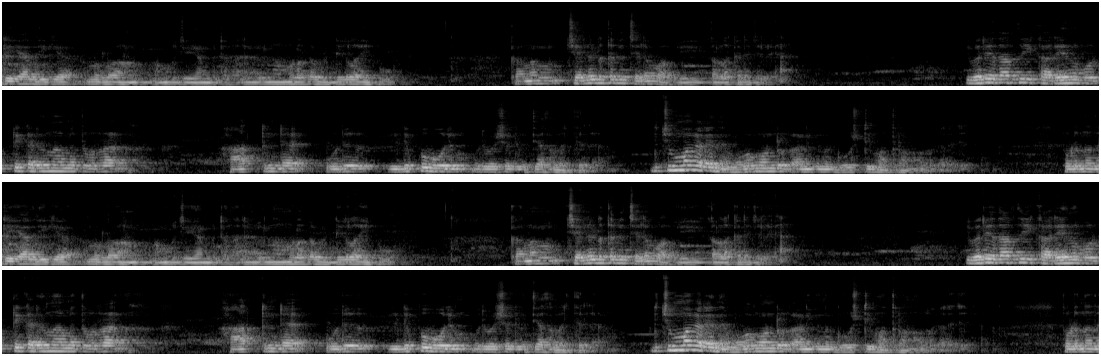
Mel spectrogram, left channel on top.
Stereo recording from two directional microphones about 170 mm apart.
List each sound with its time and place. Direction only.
0.2 s a man's voice: 10° left (ahead or behind)
5.0 s a man's voice: 10° left (ahead or behind)
9.6 s a man's voice: 10° left (ahead or behind)
14.9 s a man's voice: 5° left (ahead or behind)
21.6 s a man's voice: 10° left (ahead or behind)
